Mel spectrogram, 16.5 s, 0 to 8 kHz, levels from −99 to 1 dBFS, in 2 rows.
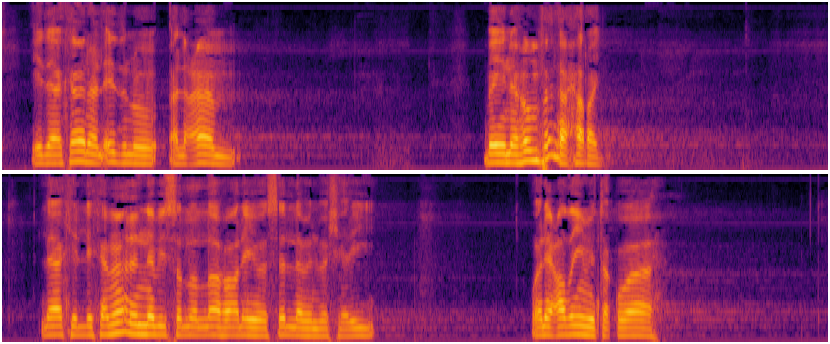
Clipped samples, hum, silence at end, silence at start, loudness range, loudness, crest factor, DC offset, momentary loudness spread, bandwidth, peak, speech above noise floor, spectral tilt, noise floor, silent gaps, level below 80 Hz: under 0.1%; none; 1.65 s; 0.3 s; 7 LU; -19 LUFS; 20 dB; under 0.1%; 10 LU; 8 kHz; -2 dBFS; 40 dB; -5.5 dB/octave; -59 dBFS; none; -52 dBFS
